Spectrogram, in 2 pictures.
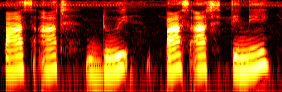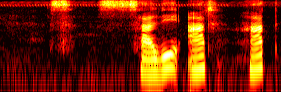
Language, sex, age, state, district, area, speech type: Assamese, female, 30-45, Assam, Sivasagar, rural, read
